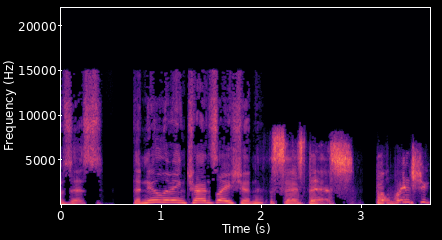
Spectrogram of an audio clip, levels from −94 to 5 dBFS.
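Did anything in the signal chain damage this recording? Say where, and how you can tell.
Yes. A call bitrate drop hits the codec stage from 2.03 s to the end. The speech turns coarse and muffled, with the top end cut off at 8 kHz instead of 20 kHz. That fits the encoder falling from about 32 to 7 kbps after the bandwidth estimate fell, and the bitrate stays at its lowest for the final 1.52 s.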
